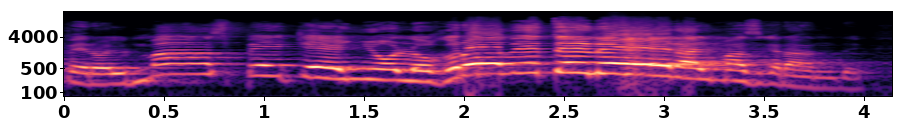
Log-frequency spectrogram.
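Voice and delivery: loud, rising sermon climax; fiery preaching. Acted. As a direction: drive it home to the crowd. Preaching at full force. (predicación encendida, cada vez más fuerte)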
